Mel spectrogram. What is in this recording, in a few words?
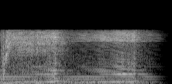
shock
